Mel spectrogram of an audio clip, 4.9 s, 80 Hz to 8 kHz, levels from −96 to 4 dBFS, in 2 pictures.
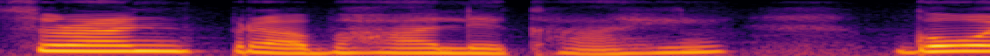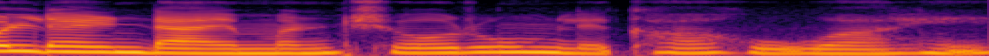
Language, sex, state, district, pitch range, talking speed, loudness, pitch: Hindi, female, Madhya Pradesh, Bhopal, 195-235 Hz, 135 wpm, -17 LUFS, 210 Hz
